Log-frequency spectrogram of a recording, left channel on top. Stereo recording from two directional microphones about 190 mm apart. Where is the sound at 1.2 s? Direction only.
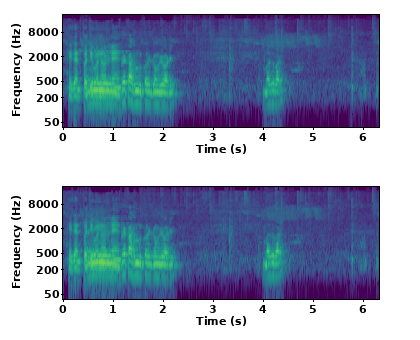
35° left (ahead or behind).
